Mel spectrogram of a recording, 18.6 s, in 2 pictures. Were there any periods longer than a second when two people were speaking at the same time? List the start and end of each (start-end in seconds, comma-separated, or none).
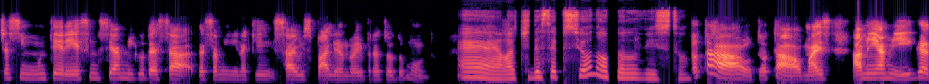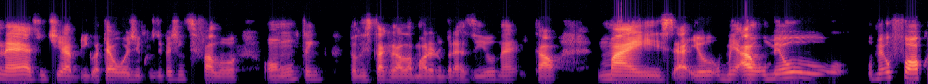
none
